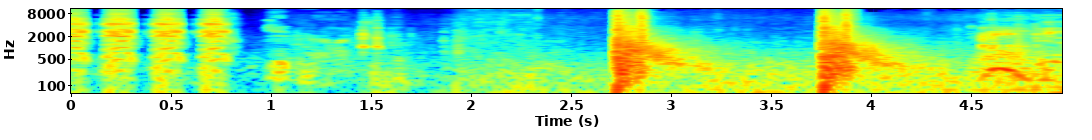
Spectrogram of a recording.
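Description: Two loud, sharp shotgun blasts ring out about a second apart while hunting waterfowl on prairie potholes, preceded by a run of honking goose calls and followed by voices.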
